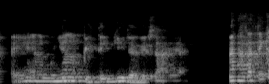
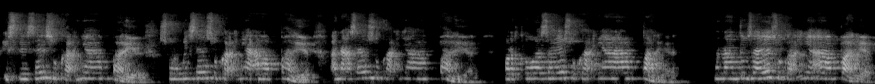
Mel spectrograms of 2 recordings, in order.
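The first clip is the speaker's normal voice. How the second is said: puzzled guessing; 10 semitones higher than usual. Acted. Preacher mimics family members left guessing about each other, puzzled. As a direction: list each guess in the same high wail, falling at the end.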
